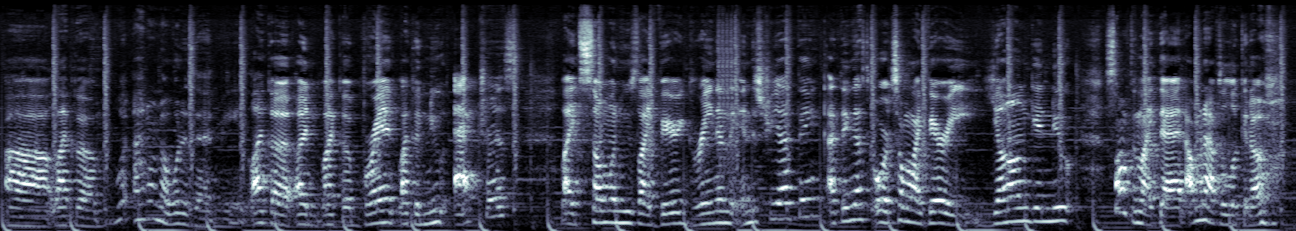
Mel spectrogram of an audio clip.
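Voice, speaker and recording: An American woman in her thirties with a fairly low voice talks casually to camera. She is chatty and conversational, tossing in playfully emphatic asides. The room echoes clearly and music plays behind her. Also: fairly quick. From Texas, United States. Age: 30s. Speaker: YouTube vlogger. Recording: roomy echo with music behind. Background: background music.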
